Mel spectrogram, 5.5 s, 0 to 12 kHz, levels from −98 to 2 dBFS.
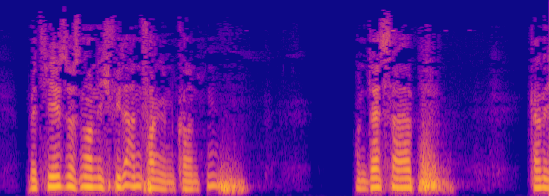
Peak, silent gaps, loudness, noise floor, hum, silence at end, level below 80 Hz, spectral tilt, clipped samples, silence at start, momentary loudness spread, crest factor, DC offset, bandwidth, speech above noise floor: -6 dBFS; none; -22 LUFS; -82 dBFS; none; 0 s; -60 dBFS; -8 dB/octave; under 0.1%; 0.3 s; 14 LU; 18 dB; under 0.1%; 8.8 kHz; 62 dB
